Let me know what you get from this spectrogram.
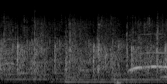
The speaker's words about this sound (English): Come on down if you're a daddy down here. We're going to pray for you. Ladies, if you see them coming up to the altar, just applaud them.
